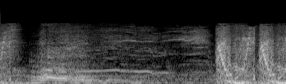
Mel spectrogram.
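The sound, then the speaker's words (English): Wampa creatures in the snow let out a bellowing, odd howl, a wavering, gliding tone over a rumbling background, then a loud, rough roaring burst erupts near the end. “The wampas bellowed an odd howl that careened across the empty steps.”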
